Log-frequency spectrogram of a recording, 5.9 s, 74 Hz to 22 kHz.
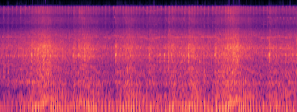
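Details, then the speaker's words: Honda Vario 125 scooter, fuel pump pressure 30 (normal 42), throttle blipped; revs sag and lag before rising, suspected sticky or clogged injector; throttle hesitation after stalling while riding, tank recently cleaned, fuel and spark plug replaced. "ini tuh suaranya berup seperti injektornya ini kelat ini ya"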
